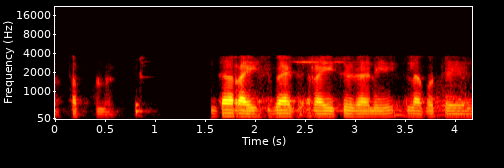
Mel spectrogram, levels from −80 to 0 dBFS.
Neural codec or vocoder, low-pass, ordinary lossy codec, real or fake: none; 3.6 kHz; none; real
